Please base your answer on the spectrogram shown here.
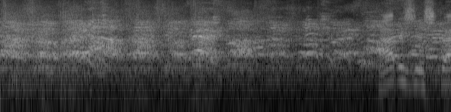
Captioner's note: crowd cheering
